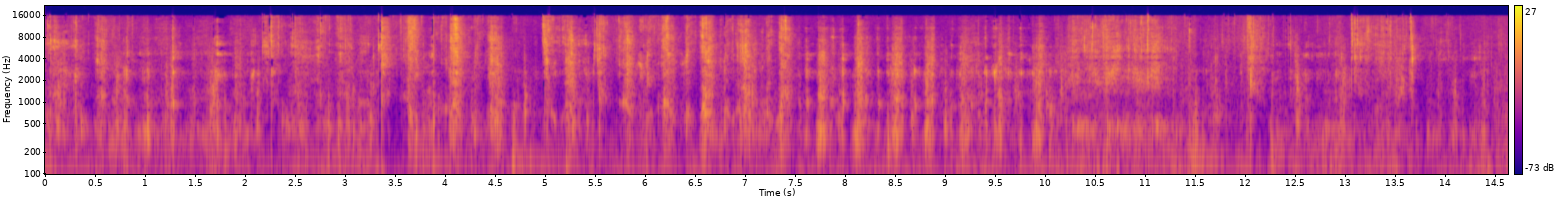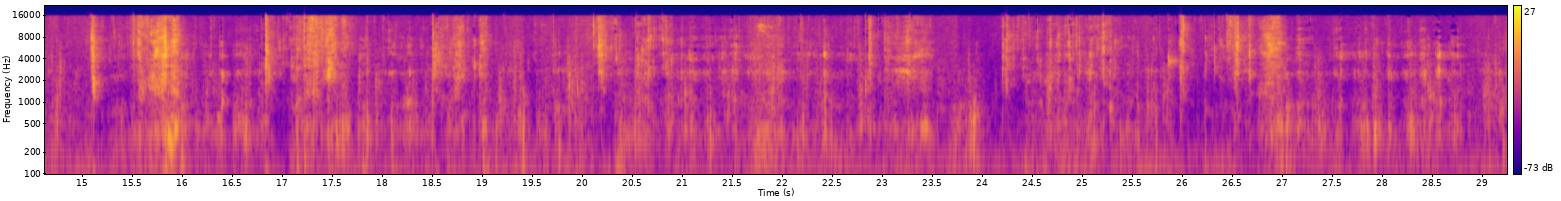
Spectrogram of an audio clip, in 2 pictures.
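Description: Close-miked eating sounds: steady wet chewing with irregular crunchy bites into spicy glazed fried chicken and a seared whole block of Spam, with one louder crunch about sixteen seconds in.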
